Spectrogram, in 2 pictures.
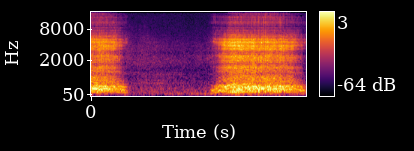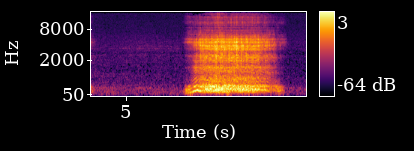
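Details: Adult man (husband) snoring: loud, harsh snores with long quiet gaps between them, about 16 breaths a minute; snoring.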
